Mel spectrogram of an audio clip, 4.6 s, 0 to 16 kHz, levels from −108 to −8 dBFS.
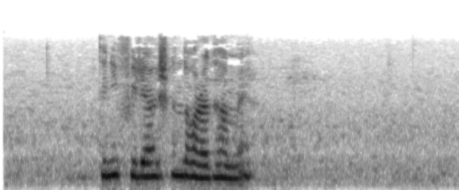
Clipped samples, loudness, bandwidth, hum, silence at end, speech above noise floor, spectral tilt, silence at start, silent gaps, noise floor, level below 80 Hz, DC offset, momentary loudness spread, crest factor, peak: under 0.1%; -19 LUFS; 7.6 kHz; none; 2.05 s; 34 dB; -5 dB/octave; 1 s; none; -52 dBFS; -64 dBFS; under 0.1%; 7 LU; 18 dB; -4 dBFS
